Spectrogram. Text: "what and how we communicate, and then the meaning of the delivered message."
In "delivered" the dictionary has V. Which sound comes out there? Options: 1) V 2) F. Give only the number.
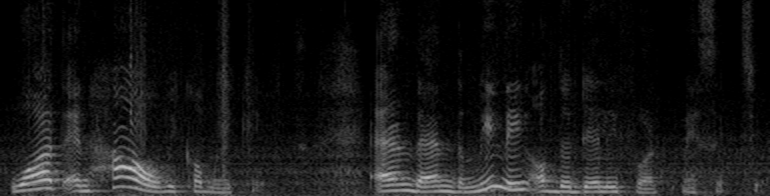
2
